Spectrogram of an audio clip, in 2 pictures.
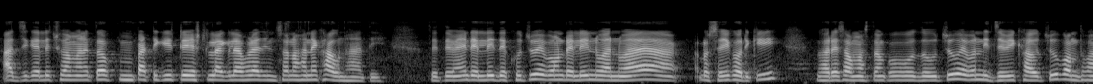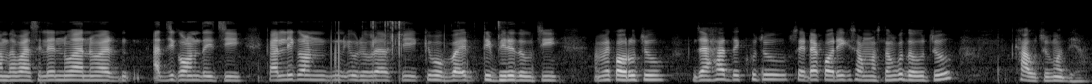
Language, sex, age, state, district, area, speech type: Odia, female, 30-45, Odisha, Kendujhar, urban, spontaneous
